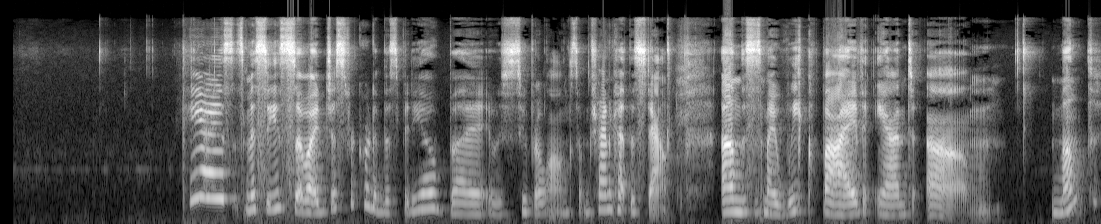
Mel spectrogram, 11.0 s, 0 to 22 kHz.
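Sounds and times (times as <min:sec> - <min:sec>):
soft clicks: 0:01.0 - 0:01.6.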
